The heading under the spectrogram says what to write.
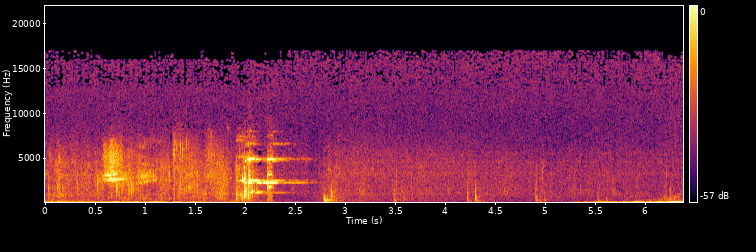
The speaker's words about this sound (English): You're walking along the sidewalk and then you hear the sidewalk and the noise. Walking along the sidewalk. Running water noise going underneath your feet.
